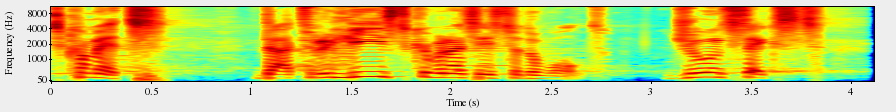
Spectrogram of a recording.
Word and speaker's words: Kubernetes: how to pronounce kubernetes any French people in the room no okay so French people is kubernets most most of the time um I mean it's funny because it's it's a Greek word so we don't expect people to know how to pronounce it but it's just interesting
